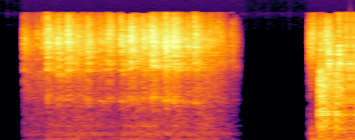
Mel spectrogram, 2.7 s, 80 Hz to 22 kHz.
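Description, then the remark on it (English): A handful of nine dice, rolled for damage in a game, rattles and clatters in a continuous bright burst for over a second, then after a short silence a second, louder clatter begins. No one speaks. “Roll 9 dice for damage.”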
